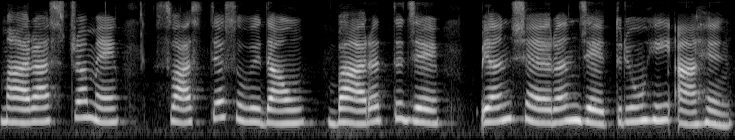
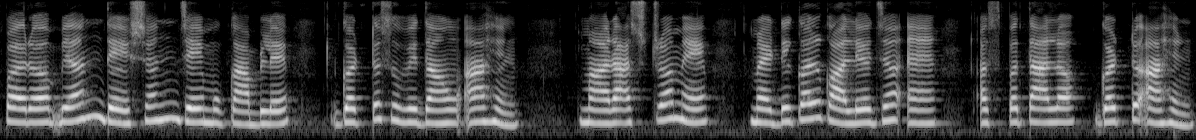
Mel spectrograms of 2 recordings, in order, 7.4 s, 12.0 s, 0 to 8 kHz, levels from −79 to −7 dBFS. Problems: none marked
